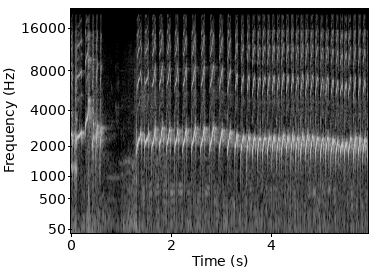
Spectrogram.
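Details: White-rumped shama song, a morning lure recording meant to start a pet bird singing in full 'kretek' style: a few sliding notes, a short pause, then a fast, steady run of bright upswept chips, about three each second.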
